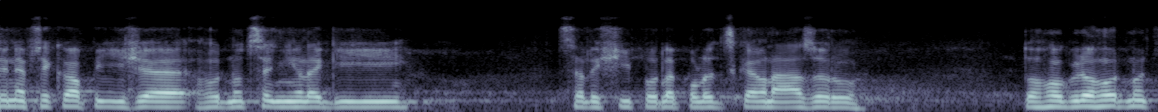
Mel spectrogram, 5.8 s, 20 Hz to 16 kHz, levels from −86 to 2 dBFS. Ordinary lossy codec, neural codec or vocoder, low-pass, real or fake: Opus, 24 kbps; codec, 16 kHz, 8 kbps, FunCodec, trained on LibriTTS, 25 frames a second; 7.2 kHz; fake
